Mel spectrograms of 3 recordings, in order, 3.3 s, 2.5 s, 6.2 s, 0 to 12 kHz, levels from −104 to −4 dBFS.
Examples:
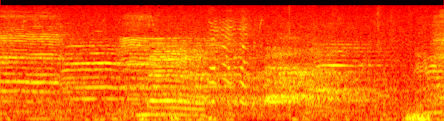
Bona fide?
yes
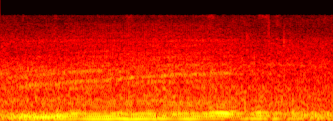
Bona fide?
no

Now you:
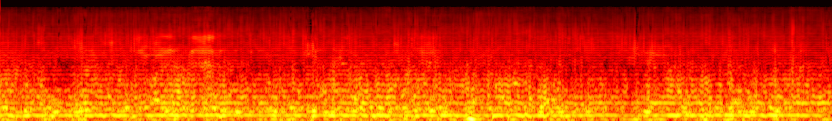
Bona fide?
no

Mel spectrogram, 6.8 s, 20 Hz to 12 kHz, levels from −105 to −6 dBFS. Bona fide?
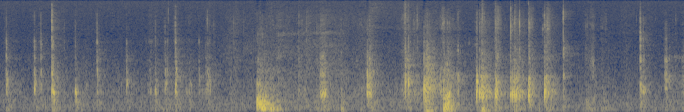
yes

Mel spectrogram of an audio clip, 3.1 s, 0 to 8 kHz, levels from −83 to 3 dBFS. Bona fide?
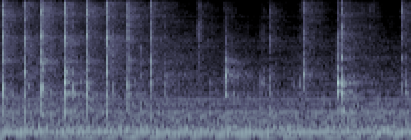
yes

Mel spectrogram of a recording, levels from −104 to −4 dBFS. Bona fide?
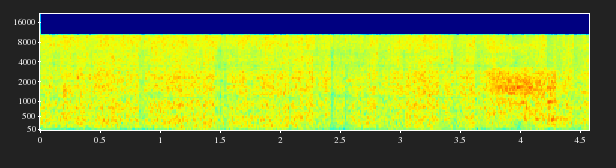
yes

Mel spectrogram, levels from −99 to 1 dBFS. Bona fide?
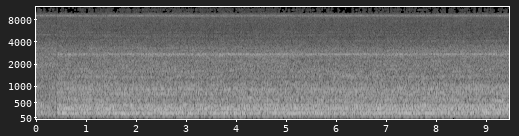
yes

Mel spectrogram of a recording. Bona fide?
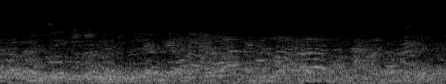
yes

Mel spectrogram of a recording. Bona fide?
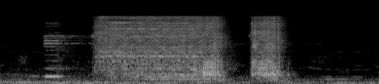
no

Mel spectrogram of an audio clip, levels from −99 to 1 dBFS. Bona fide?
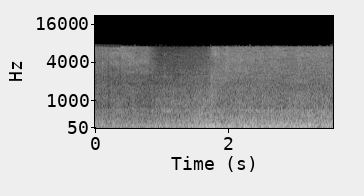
no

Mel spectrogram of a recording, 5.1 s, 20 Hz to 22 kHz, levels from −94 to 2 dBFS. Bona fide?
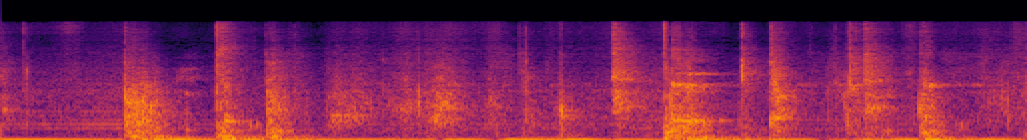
no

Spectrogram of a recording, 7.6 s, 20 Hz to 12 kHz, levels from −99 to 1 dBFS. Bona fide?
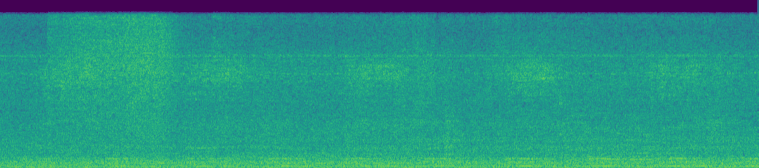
yes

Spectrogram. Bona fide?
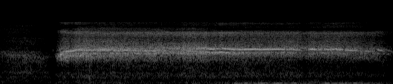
yes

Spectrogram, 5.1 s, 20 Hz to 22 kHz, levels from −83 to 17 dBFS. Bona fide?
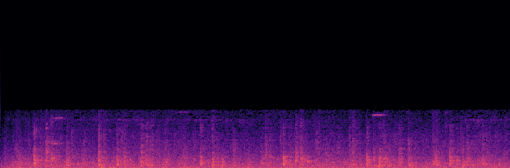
yes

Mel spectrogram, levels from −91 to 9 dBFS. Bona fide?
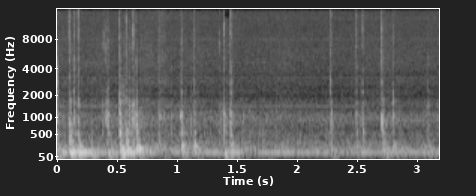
yes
